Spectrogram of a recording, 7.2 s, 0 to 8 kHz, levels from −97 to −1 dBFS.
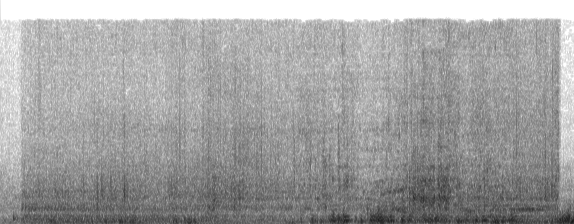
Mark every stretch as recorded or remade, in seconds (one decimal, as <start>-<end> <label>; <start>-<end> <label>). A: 0.0-3.7 recorded; 3.7-6.4 remade; 6.4-7.2 recorded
